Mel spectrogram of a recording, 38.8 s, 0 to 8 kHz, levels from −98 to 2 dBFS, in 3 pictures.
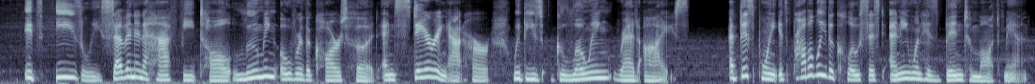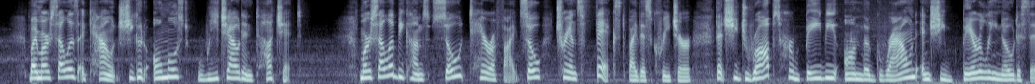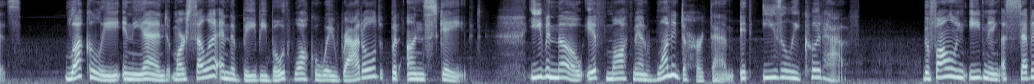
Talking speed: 150 wpm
